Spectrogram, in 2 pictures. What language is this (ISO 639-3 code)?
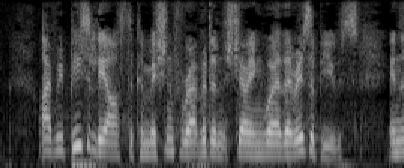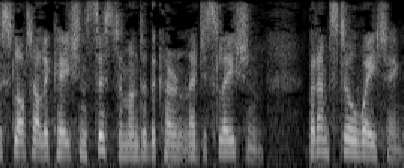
eng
